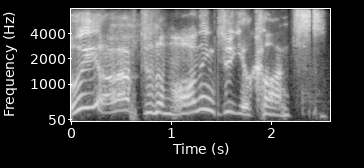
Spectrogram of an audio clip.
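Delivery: deliberately awful Irish greeting; bad accent. Irritating friends on voice chat, bad Irish accent. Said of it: "I know bad accents".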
